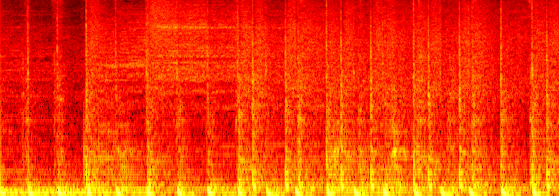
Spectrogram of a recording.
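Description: A drum kit played hard in a live band groove: a busy kick and snare pattern with cymbal crashes about a second in and again just before two seconds, over a bass line and guitar.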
